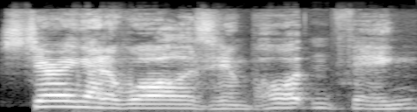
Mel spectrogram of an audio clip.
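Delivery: patronizing, smug, soothing calm voice.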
